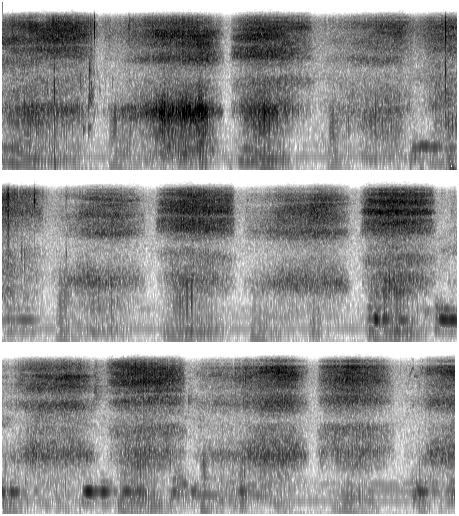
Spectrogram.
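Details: Snoring of a person, phone recording, stated to have no sound effects: rapid, rhythmic noisy breaths with whistling, rattling sounds on each cycle; snoring.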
